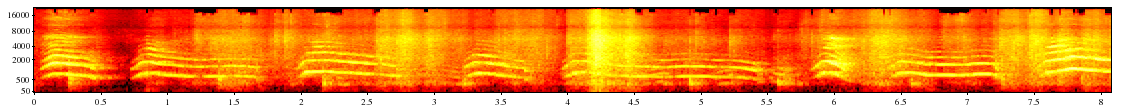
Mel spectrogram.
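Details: Newborn Teddy Retriever puppies crying indoors during whelping: a run of short rising-then-falling whimpers, some overlapping, with a rustling handling noise in the middle.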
